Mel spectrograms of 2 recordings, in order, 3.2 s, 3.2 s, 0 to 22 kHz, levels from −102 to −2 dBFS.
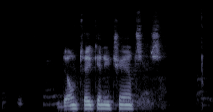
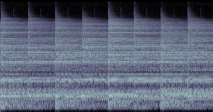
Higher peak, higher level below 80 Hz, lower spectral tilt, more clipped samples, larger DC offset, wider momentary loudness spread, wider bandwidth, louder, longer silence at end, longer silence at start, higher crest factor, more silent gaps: second, -28 dBFS vs -14 dBFS; about the same, -88 dBFS vs under -90 dBFS; first, -4.5 dB/octave vs -0.5 dB/octave; neither; neither; first, 9 LU vs 2 LU; second, 13 kHz vs over 20 kHz; second, -47 LUFS vs -28 LUFS; first, 0.8 s vs 0 s; first, 0.85 s vs 0 s; first, 22 dB vs 16 dB; neither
